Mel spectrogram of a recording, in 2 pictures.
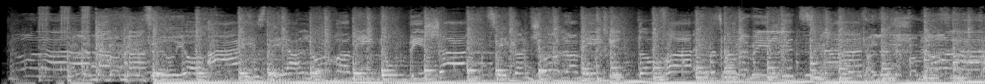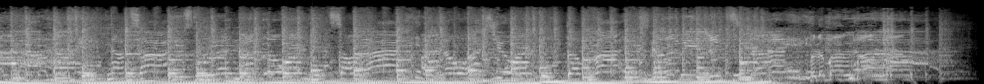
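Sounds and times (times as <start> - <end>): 
dancehall remix: 0.0 - 19.6.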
